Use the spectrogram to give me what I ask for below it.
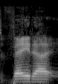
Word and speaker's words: Veda: Okay, and that's Veda, Vedas is pronounced Veda.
